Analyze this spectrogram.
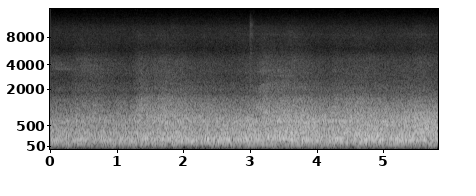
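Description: Keihan 2600-series train approaching through the tunnel: a steady rumble of wheels on rail that grows gradually louder as it nears the platform.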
